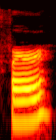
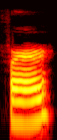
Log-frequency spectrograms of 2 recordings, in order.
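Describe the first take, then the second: Both takes have the same delivery.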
